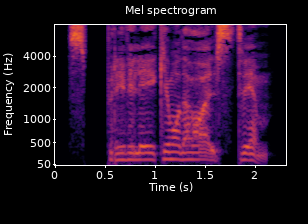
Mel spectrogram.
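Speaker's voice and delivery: sibilant, hissed dragon voice. Narrator reads a young dragon answering in dragon speech; hissing. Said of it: "прошипел он".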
